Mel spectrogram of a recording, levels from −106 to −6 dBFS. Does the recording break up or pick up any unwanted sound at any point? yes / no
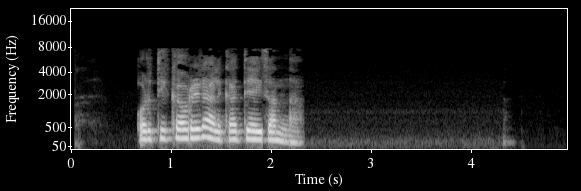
no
